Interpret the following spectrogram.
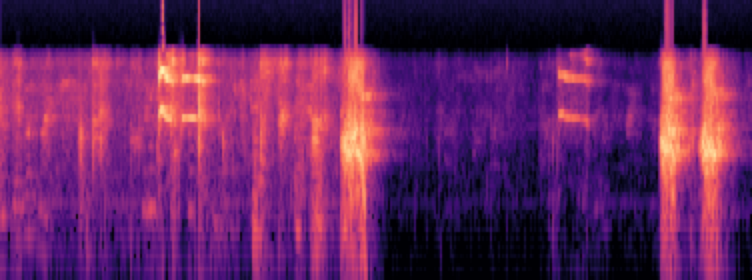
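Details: Leo, a pet Bichon, playing with his squeaky bone: a run of short yips and snuffles, then a loud bark, pause, a double toy squeak, and two more sharp barks close together.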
